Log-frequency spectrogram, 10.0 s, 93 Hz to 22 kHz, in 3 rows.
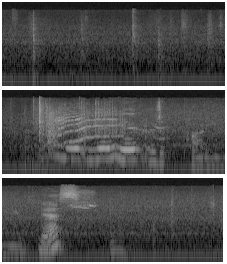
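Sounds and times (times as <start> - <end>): steady low hum: 0.0 - 10.0
drawn-out wavering vocal call: 4.3 - 5.9.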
